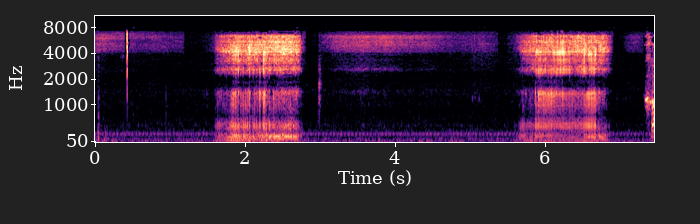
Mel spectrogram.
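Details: Pet asleep in a car after a long day, snoring: two loud, harsh, rattling snores about four seconds apart with quiet breathing between, over a steady low hum.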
